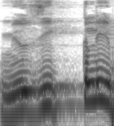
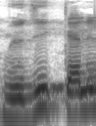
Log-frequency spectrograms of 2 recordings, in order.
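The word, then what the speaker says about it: musically: ए आ रहा है, तो यहाँ पे इसको म्यूजिकली बोलेंगे, यानी कैली नहीं बोलेंगे। क्या नहीं बोलेंगे, म्यूजिक कैली नहीं बोलेंगे, क्या बोलेंगे इसको, म्यूजिकली।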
